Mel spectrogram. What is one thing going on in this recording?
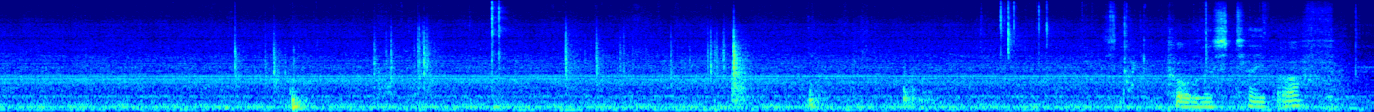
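Plastic parts click and tap.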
